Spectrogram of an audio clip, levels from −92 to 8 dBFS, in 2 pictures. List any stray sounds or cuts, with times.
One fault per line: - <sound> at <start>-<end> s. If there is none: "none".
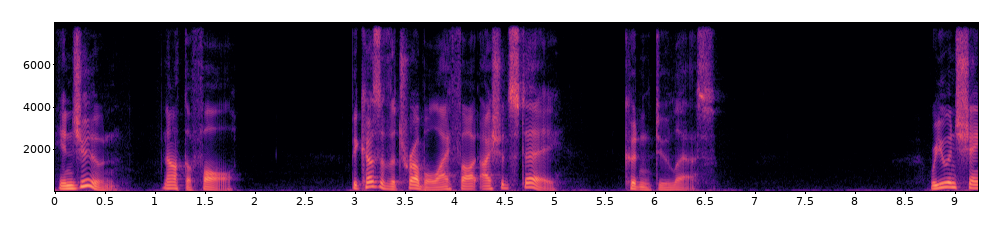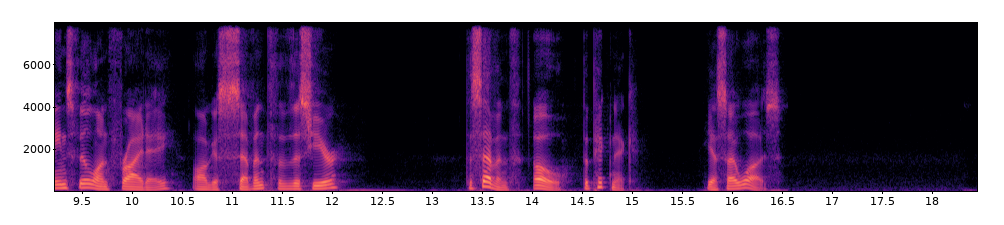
none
